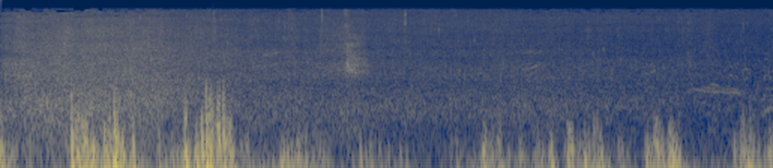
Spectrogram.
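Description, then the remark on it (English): Gusty wind buffets the microphone outdoors while the water of a body of water laps and splashes in irregular, low rumbling pulses, steady throughout, with no clear talking. “That is this body of water.”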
